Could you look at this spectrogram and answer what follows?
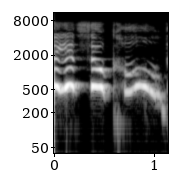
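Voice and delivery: "It's so cold." shouted very high and loud; excited exclamation. Shown as a demonstration. Teacher showing how an excited sentence sounds, very high and loud. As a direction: let your voice go way up on "It's so cold.". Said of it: "Your voice is gonna go up".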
